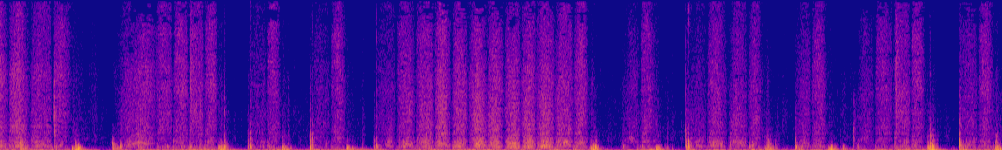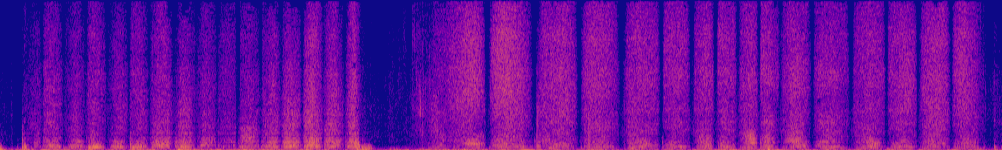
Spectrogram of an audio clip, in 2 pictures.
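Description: A gloved hand rubs and buffs a hollow brown leather cap-toe dress shoe, possibly a Santoni, held on a shoe stand, using a yellow cloth. Quick, steady rubbing strokes give a dull, low swishing texture with occasional soft knocks. The strokes turn slightly brighter and more even toward the end.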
